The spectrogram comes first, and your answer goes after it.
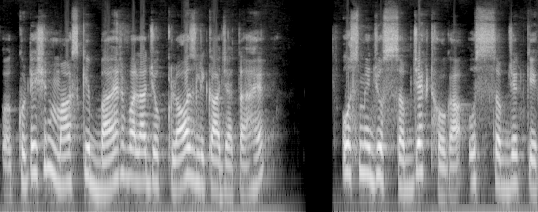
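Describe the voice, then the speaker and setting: A man's voice: sits high, vocal fry. A man with a Pakistani accent teaching a grammar lesson for exam preparation, explaining step by step and repeating key points.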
